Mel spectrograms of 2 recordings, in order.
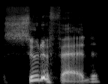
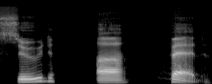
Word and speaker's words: Sudafed: The word is Sudafed, and then we'll separate it by syllables. It's Sud-a-fed. Ah, okay. Sud-a-fed. Like suing a federal agent or something.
